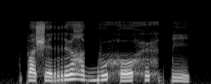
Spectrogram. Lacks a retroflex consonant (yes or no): yes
